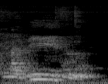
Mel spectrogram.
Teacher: Huruf H itu posisi makhrajnya ada di pertengahan tenggorokan atau wastul halq ya.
